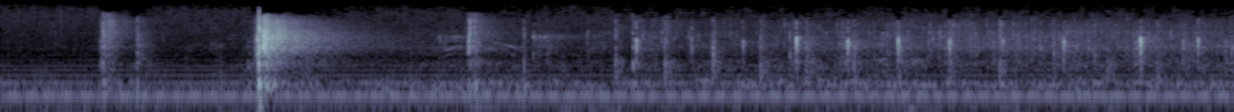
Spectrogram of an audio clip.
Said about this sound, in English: Not too many whip artists do this.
